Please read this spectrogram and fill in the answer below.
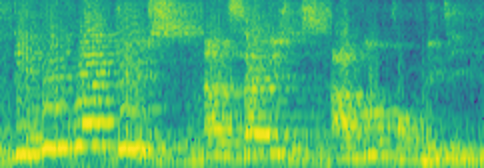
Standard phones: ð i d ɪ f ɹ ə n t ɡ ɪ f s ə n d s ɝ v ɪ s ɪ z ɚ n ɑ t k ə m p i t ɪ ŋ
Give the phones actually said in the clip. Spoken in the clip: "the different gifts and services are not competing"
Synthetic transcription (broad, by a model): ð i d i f ɹ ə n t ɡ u p s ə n s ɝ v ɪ s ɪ s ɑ n ɑ t k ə m p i t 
